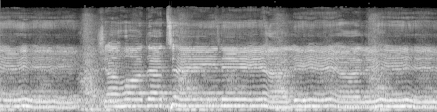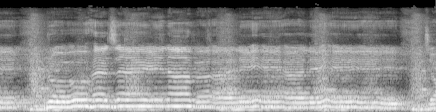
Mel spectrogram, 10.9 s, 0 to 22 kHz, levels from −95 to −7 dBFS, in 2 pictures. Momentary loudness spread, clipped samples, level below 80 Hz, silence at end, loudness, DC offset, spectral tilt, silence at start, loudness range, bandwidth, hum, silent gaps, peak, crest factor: 5 LU; under 0.1%; -40 dBFS; 0 s; -13 LUFS; under 0.1%; -4.5 dB/octave; 0 s; 1 LU; 17 kHz; none; none; 0 dBFS; 12 dB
